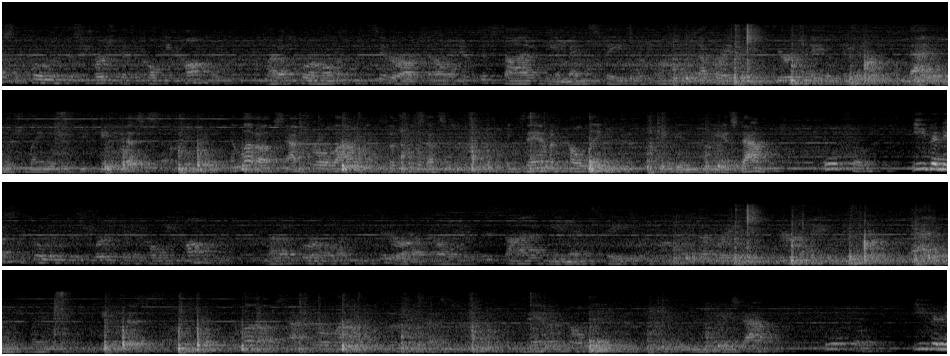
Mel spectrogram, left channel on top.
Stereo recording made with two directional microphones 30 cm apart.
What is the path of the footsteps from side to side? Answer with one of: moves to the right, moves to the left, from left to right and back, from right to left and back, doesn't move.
from left to right and back.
